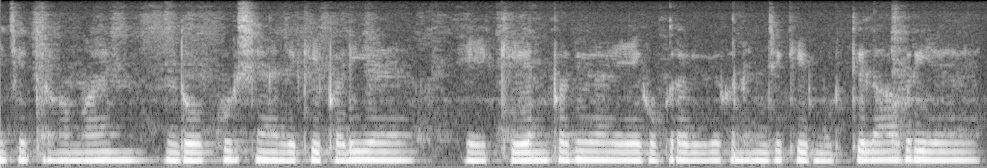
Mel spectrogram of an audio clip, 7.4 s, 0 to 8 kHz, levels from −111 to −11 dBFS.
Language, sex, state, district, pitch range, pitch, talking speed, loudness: Marwari, female, Rajasthan, Nagaur, 145-150 Hz, 150 Hz, 185 wpm, -15 LUFS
